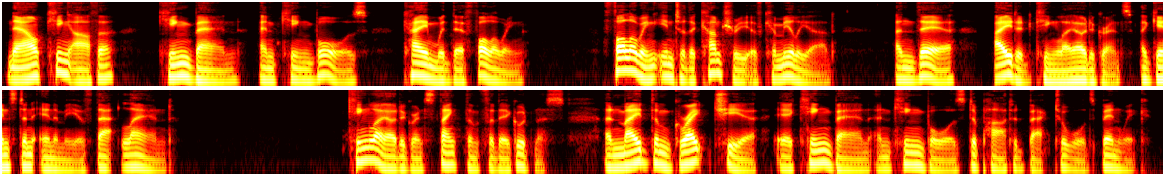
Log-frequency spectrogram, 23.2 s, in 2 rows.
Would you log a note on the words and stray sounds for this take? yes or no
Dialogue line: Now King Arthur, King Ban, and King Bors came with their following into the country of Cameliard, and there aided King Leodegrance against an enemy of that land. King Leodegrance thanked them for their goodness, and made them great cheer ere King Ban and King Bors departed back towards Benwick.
yes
